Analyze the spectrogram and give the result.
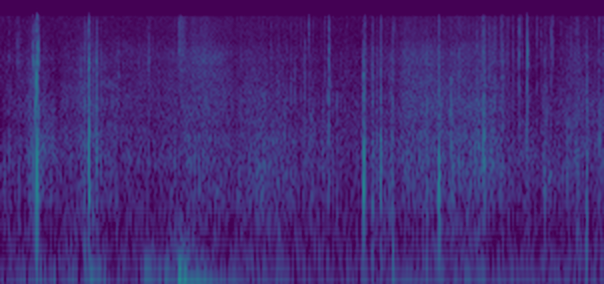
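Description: Long painted fingernails scratch and ruffle a large decorative pillow covered in rows of small silver metal sequins sewn onto fabric. The sound is a quiet, steady rustling hiss full of sharp, bright clicks and crinkles from the metal pieces, with a soft low thump near the middle.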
